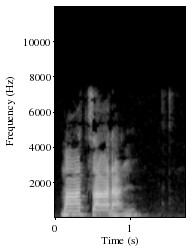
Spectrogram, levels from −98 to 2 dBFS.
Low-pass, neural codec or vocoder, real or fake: 7.2 kHz; none; real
